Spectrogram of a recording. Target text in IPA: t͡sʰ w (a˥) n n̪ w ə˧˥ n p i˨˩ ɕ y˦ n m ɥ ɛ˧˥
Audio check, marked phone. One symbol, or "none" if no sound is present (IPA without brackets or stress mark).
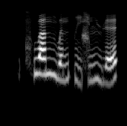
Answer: a˥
